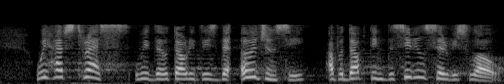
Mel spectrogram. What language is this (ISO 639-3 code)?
eng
